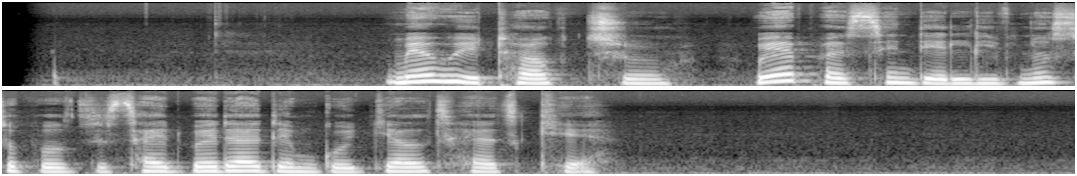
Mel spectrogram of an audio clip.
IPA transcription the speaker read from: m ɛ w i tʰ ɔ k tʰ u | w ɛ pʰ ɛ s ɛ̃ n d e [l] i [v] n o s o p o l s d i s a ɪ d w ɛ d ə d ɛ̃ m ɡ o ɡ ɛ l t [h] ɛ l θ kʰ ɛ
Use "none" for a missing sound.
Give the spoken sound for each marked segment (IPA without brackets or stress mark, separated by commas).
l, v, h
